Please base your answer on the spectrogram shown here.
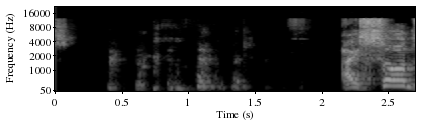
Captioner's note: laughter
